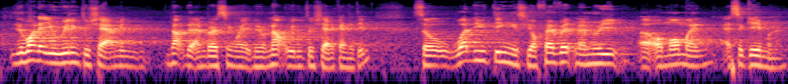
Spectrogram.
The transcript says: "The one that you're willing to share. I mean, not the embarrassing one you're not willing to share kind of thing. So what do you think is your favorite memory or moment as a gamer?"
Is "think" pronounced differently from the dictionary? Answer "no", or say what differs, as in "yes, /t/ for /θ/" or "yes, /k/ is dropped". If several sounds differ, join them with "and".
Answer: yes, /t/ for /θ/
